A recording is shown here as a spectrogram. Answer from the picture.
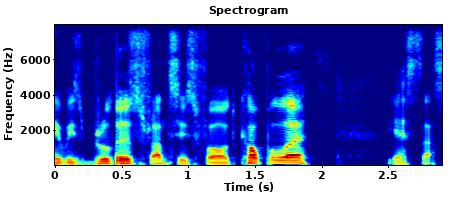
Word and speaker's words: Coppola: Michael without any of his brothers, Francis Ford Coppola, yes, that's how I pronounce it, should have admitted that the film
